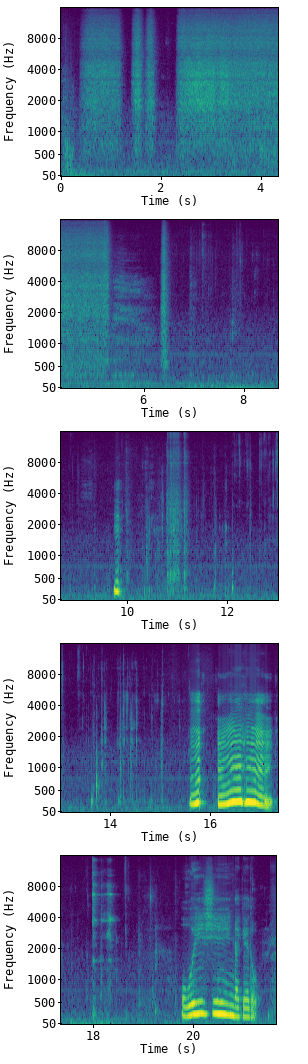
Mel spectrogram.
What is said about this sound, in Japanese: えっとね明太子明太子とイカの塩辛みたいなやつうんじゃあちょっとあのモッパンみたいになるけど ASMR になるけど、まあ、くちゃくちゃ気にしないでその美味しい音だと思って聞いてて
